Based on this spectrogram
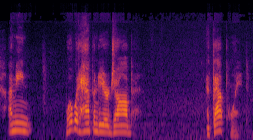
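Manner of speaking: quiet, concerned voice. Demonstrating how to end a question, in a lowered concerned tone. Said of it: "I lower it back down at the very end here".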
